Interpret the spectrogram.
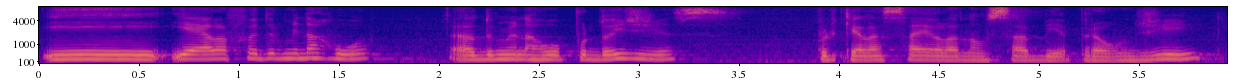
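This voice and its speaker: Fairly quick and mellow, with a lowish pitch and fairly even intonation, this woman tells earnest stories as a podcast guest. She has a Brazilian Portuguese accent, founded a social fashion project, and frequently restarts with sudden jumps in emphasis.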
